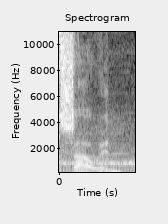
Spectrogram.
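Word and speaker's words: Samhain: Year October 31st this Festival was called samhan pronounced sain samhan was a time of great significance for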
